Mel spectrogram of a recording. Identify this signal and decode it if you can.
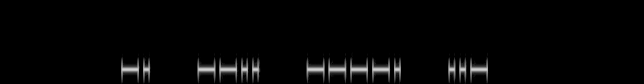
Morse code, heard as a keyed tone, about 22 wpm, spaced as for 12 wpm, 700 Hz. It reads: NZ9U
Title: USA Call Signs - 4 Characters - 3x Character Spacing - 22wpm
